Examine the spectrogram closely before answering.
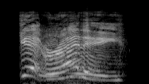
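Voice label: UK female, Enthusiastic, DJ vocals; Get ready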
